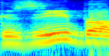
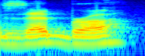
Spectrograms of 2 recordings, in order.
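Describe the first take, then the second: First: It is said in an American way. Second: It is said in a British way. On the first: The speaker calls it right. "like zebra" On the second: The speaker calls it wrong. "It ain't zebra. I don't get why Brits pronounce that"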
